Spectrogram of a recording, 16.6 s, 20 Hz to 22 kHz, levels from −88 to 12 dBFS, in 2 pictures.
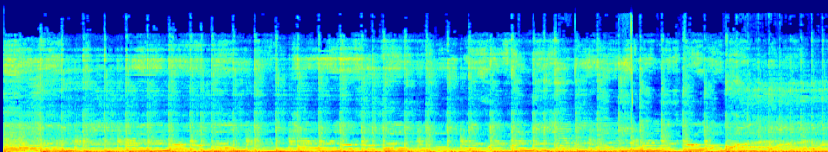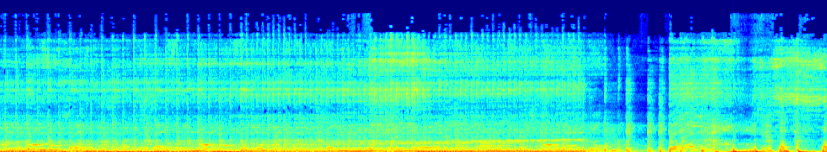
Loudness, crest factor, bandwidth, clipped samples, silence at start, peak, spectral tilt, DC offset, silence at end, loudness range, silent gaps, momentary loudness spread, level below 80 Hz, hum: -14 LUFS; 14 dB; 19.5 kHz; under 0.1%; 0.05 s; 0 dBFS; -6.5 dB/octave; under 0.1%; 0 s; 2 LU; none; 5 LU; -32 dBFS; none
